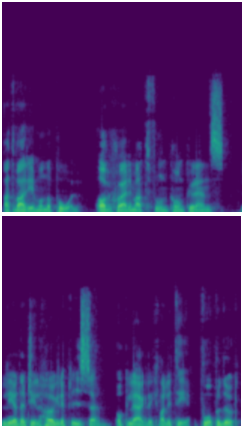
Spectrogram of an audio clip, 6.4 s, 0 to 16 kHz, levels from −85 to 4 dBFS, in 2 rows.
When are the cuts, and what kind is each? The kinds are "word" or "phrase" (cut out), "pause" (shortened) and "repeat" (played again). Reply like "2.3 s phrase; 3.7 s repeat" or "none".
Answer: 3.0 s pause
